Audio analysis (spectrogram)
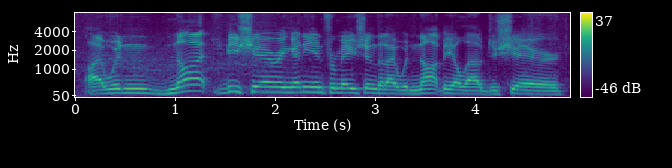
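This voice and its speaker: A young man streaming a game and chatting with viewers, his voice scratchy from a cold, rambling with lots of fillers. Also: mid-range voice. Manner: rambling, reads and answers chat with many fillers.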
